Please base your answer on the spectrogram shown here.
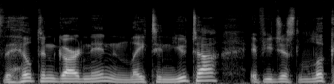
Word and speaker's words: Layton: like how you say when you're talking to people outside of utah you say layton you really enunciated that t that was good that's not how we say it here you know what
